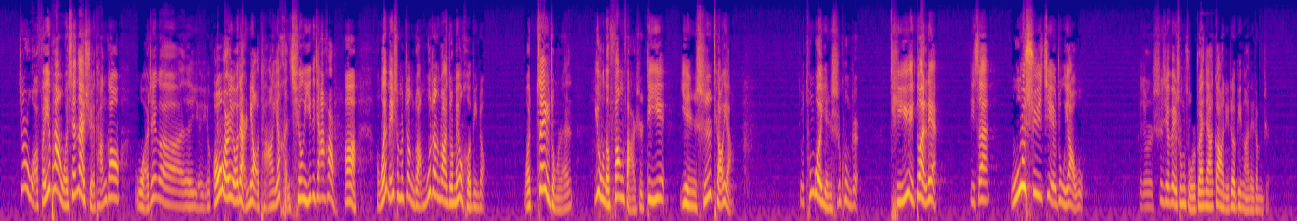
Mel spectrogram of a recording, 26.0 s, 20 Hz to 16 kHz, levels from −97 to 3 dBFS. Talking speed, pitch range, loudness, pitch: 235 characters per minute, 195-315 Hz, -16 LUFS, 260 Hz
